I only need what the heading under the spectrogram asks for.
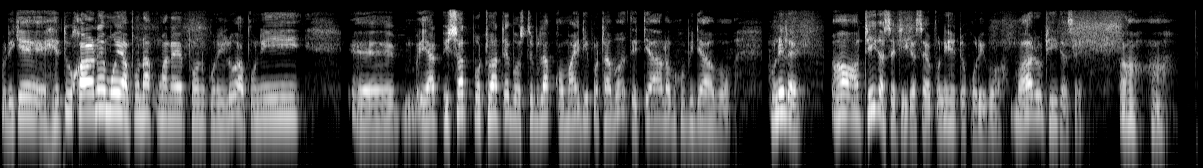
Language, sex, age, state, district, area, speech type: Assamese, male, 45-60, Assam, Golaghat, rural, spontaneous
